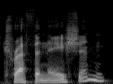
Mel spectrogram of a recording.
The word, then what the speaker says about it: trepanation: You know, when we first meet him, he's fascinated by this device called I guess it's pronounced trepanation brace. – Yes.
